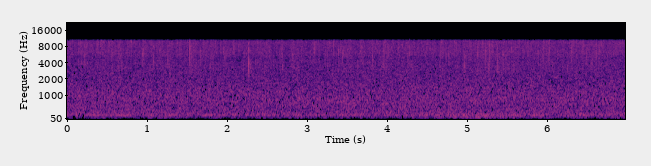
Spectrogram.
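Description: Faint, steady rain falling, with a few single drops ticking out a little louder now and then.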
